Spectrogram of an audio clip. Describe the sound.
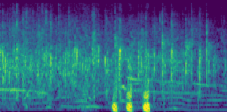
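An audience applauds the speaker's translator in a steady, dense patter of many hands clapping throughout, with a few heavier, lower claps standing out midway and murmuring voices mixed underneath.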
